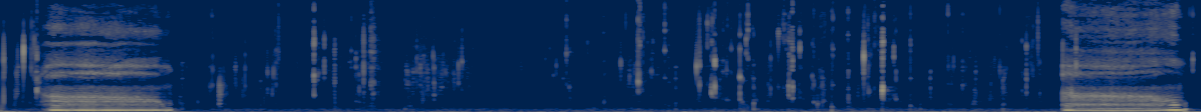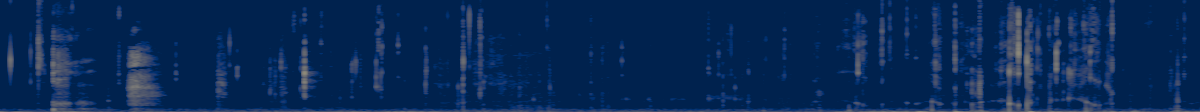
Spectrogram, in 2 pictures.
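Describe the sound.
Someone chewing and biting into food: quiet, crunchy mouth sounds repeat many times, broken by two brief, loud tonal bursts.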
